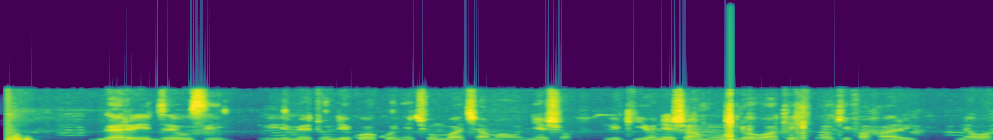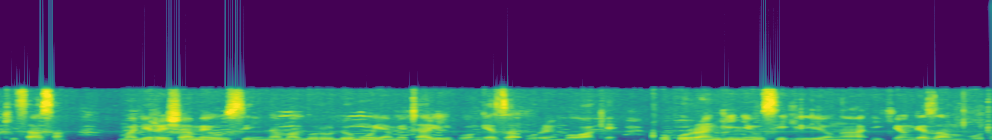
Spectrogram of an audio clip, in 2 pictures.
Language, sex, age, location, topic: Swahili, male, 25-35, Nairobi, finance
